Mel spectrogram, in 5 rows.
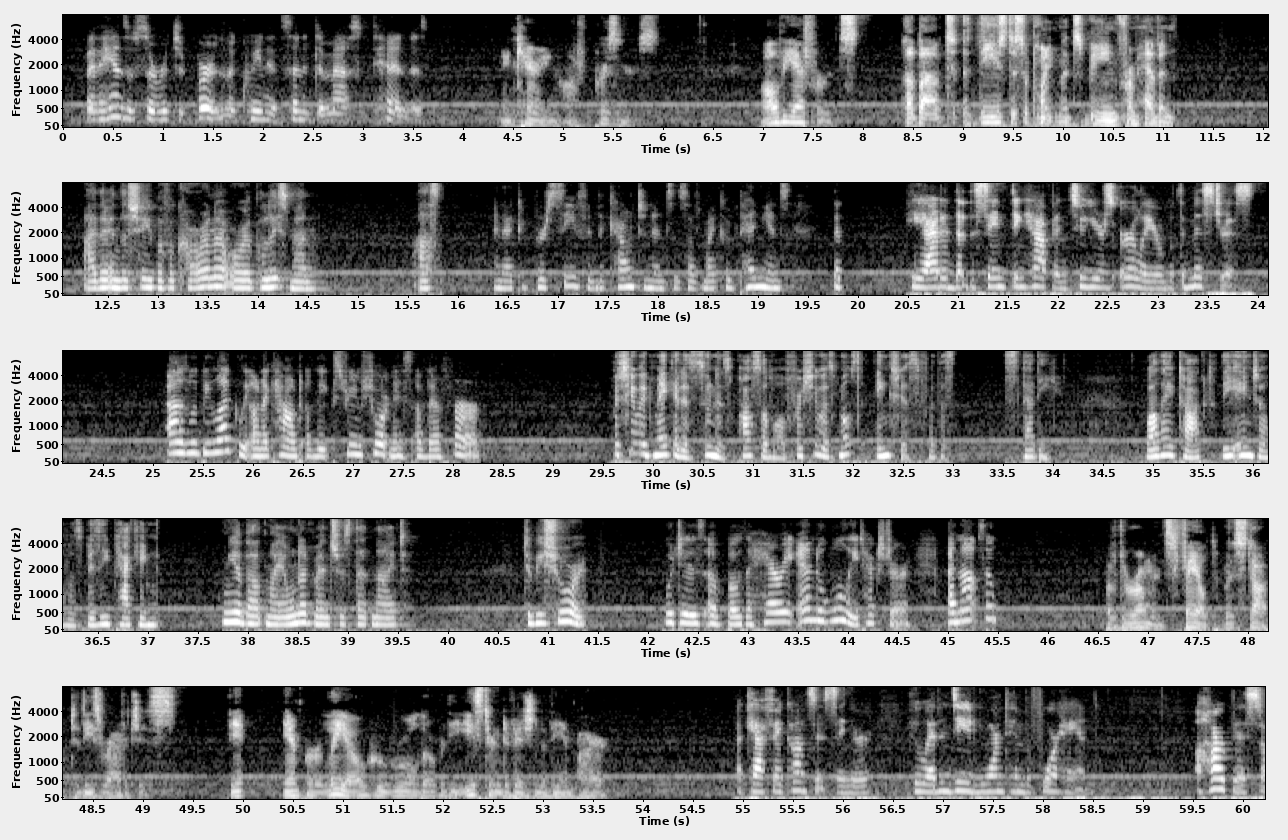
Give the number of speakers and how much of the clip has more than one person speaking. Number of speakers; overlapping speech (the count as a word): eight, no overlap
